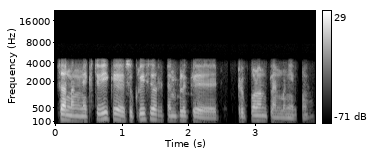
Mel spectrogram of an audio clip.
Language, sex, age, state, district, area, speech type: Tamil, male, 18-30, Tamil Nadu, Tiruppur, rural, conversation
